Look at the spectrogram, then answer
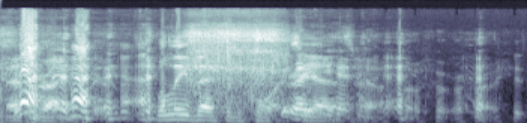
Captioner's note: all laugh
